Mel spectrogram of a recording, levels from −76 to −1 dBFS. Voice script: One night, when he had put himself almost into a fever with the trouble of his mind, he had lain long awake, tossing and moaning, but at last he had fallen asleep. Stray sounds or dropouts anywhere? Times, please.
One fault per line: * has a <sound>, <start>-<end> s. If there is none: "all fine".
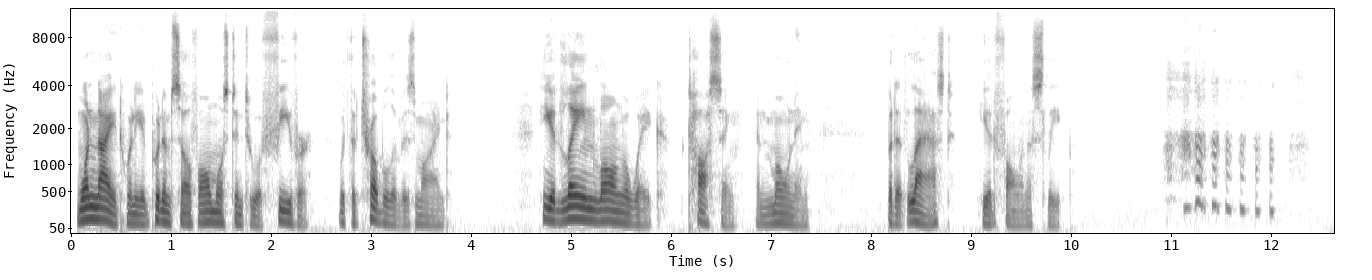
* has a laugh, 10.9-12.5 s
